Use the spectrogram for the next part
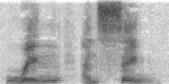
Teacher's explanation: comes out of your nose it's a combination of an N and a G and it is found at the ends of words like ring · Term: ng sound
